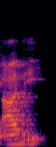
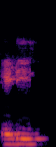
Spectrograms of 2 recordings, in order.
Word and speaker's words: Adi: Is it Addy or is it Adi or is it something else? it's actually Adi. I've been called versions like Eddie, like here.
